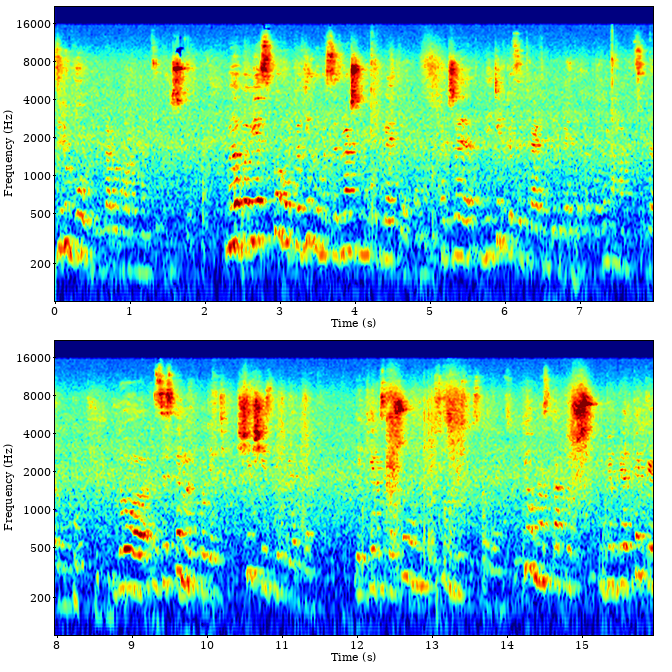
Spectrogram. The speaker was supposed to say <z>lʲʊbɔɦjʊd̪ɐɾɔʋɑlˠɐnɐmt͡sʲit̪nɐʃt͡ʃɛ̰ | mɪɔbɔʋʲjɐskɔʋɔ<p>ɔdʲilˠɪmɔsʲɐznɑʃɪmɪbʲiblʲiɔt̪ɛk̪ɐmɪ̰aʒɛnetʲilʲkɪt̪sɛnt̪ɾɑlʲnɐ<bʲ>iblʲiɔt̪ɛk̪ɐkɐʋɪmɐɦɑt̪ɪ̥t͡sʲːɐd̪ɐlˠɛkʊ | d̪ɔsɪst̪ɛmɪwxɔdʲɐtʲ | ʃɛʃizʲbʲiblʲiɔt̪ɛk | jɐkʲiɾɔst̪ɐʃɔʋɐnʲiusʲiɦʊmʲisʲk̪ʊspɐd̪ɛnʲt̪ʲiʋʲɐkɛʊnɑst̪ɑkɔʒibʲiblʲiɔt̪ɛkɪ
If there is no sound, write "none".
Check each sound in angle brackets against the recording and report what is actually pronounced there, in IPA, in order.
z, p, bʲ

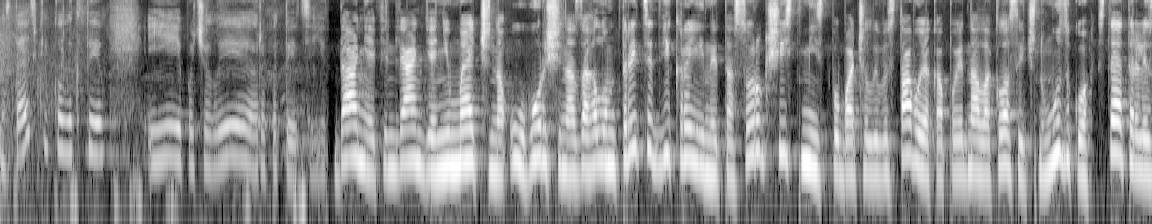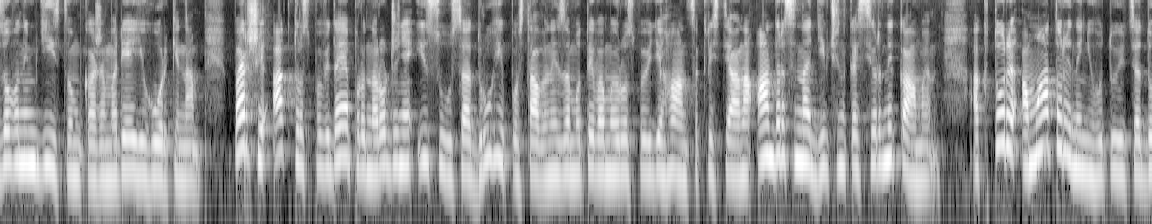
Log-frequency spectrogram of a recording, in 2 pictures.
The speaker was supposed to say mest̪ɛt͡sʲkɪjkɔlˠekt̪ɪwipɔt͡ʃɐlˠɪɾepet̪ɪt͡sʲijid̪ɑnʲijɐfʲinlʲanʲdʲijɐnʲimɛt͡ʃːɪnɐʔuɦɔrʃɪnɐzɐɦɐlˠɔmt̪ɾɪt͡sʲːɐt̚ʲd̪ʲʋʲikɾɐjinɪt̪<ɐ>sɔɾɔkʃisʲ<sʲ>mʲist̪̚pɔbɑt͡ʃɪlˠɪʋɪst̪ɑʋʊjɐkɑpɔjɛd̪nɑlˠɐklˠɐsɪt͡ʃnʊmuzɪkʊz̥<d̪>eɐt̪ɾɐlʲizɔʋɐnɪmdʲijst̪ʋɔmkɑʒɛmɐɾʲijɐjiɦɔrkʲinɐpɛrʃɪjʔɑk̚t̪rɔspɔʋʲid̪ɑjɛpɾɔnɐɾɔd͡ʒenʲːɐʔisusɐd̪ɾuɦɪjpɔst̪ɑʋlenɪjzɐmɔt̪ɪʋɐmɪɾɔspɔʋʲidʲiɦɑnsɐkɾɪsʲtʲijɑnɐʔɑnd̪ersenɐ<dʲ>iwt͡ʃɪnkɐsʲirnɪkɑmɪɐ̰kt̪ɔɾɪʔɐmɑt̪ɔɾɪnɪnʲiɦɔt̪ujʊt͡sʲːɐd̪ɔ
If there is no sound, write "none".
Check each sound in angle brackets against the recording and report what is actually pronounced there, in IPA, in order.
ɐ, tʲ, t̪, dʲ

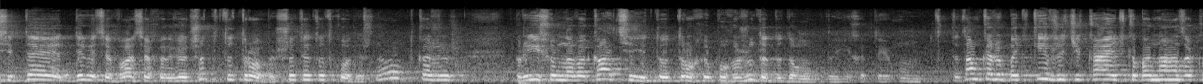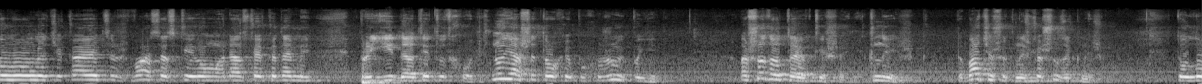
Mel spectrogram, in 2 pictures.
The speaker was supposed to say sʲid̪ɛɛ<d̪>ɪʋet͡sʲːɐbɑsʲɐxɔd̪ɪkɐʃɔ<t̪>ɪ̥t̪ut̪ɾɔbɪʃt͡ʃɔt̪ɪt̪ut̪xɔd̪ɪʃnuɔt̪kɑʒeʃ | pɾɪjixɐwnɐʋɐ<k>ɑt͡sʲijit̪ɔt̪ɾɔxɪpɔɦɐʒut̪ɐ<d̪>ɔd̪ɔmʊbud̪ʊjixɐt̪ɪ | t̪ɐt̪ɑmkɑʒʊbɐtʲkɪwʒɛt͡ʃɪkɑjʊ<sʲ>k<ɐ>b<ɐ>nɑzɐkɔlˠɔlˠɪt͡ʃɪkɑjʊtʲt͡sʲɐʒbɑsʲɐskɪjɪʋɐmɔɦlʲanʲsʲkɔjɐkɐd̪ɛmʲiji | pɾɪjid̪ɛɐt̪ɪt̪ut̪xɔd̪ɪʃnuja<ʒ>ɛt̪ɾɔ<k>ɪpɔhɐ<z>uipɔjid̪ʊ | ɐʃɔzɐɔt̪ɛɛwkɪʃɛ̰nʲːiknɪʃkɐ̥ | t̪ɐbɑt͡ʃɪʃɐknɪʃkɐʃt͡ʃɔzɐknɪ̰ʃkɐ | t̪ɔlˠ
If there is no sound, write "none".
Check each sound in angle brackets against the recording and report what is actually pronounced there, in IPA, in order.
d̪, t̪, k, d̪, tʲ, ɐ, ɐ, ʃ, x, ʒ

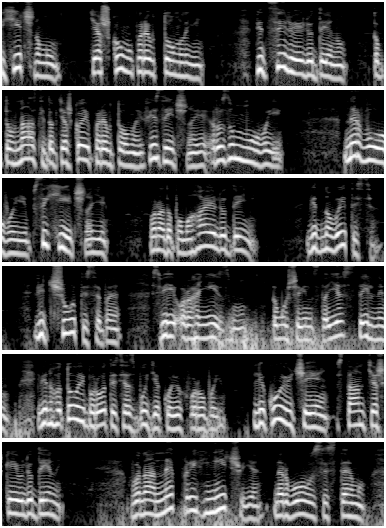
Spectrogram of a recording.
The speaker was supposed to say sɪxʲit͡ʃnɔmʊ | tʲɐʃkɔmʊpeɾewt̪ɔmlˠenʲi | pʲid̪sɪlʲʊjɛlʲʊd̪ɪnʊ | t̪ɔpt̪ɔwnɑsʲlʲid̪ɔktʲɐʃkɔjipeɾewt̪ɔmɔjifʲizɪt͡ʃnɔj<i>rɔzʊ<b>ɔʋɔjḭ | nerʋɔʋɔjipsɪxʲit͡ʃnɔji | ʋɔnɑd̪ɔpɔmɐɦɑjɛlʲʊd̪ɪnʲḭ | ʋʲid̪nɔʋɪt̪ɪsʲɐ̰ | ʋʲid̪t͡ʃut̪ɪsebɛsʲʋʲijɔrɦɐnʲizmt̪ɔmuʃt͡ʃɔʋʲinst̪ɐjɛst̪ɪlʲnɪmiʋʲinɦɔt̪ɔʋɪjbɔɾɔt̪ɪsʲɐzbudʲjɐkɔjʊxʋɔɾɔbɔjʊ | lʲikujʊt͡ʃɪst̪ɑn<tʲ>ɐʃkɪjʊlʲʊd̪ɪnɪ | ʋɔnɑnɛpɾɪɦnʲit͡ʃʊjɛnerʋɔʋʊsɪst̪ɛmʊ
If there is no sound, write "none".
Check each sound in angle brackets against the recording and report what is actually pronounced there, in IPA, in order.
i, m, tʲ

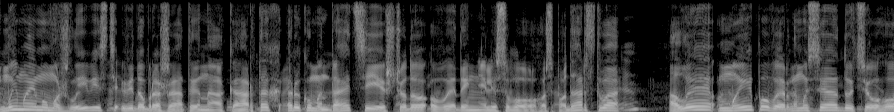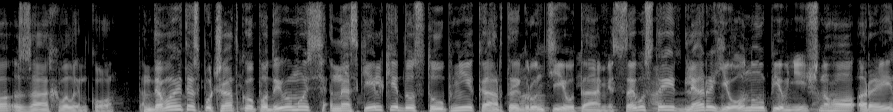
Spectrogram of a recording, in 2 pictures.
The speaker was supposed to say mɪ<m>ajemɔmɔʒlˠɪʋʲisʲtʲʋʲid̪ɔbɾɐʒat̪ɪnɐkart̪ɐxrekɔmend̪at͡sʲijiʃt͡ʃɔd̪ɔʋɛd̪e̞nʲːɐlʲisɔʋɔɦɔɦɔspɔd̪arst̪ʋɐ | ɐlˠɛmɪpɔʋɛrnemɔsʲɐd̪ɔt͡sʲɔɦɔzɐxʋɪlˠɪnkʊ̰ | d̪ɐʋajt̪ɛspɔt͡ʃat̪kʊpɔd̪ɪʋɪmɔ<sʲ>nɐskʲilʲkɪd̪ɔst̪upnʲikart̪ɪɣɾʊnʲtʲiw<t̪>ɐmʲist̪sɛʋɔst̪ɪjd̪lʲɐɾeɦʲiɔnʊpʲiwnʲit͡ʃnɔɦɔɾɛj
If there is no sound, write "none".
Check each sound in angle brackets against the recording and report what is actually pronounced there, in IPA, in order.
m, sʲ, t̪

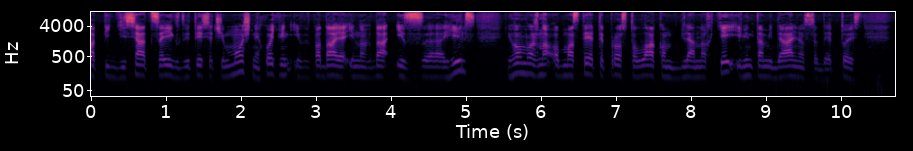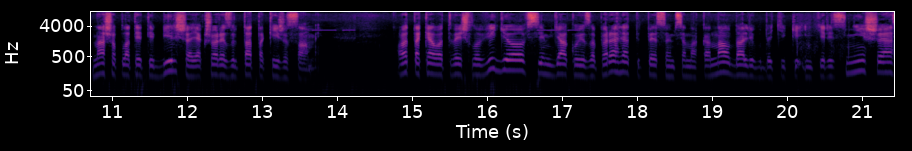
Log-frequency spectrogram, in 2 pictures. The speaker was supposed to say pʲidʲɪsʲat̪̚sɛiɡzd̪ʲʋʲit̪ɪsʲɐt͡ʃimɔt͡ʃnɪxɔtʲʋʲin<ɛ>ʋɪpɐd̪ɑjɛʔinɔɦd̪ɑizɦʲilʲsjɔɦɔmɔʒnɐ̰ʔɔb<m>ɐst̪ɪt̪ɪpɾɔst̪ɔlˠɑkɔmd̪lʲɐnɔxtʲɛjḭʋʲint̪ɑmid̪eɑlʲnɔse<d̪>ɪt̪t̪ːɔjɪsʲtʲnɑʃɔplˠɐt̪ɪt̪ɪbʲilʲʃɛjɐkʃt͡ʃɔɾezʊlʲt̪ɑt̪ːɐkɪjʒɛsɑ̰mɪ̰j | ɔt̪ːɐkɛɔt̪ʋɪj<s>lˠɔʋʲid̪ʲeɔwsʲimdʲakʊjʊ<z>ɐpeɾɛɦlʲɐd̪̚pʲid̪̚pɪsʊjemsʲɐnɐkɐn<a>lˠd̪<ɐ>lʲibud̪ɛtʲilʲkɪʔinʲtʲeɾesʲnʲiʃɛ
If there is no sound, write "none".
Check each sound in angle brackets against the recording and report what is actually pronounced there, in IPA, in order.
i, m, d̪, ʃ, z, ɑ, ɑ

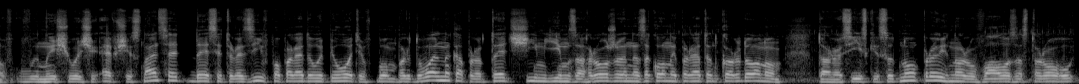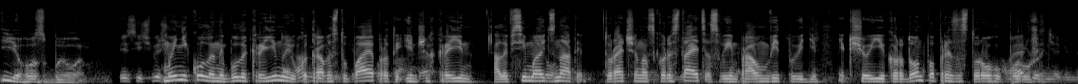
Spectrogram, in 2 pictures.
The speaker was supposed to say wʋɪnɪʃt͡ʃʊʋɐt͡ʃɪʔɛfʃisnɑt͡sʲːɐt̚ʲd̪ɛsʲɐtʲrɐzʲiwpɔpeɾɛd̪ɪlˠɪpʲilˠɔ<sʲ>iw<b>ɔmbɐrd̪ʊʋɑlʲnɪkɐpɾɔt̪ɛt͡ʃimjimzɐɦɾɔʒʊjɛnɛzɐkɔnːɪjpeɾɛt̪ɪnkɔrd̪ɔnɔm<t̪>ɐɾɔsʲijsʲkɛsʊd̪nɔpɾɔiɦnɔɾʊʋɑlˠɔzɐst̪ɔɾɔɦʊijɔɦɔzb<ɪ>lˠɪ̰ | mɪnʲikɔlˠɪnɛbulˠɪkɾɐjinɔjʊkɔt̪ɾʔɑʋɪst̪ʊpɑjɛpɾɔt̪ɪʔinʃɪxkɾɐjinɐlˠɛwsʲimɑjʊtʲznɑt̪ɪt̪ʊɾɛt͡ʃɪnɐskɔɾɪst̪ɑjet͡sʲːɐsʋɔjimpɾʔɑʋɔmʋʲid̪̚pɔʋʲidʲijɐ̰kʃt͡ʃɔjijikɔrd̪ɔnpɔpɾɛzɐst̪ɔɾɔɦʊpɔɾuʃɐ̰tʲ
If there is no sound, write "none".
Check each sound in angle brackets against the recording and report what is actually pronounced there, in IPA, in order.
tʲ, b, t̪, ɪ

